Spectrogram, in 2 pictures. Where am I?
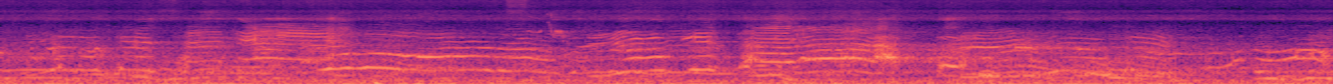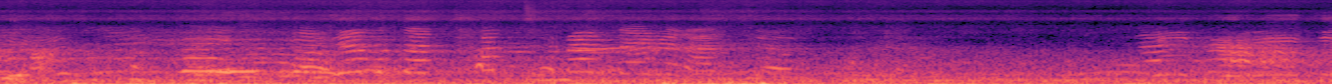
in a park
